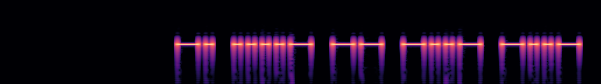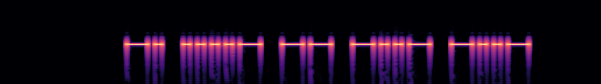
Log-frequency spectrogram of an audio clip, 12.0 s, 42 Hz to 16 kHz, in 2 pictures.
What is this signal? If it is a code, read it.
Morse code, heard as a keyed tone, about 17 wpm, 700 Hz. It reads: N4MXX N4MXX
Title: USA Call Signs - 5 Characters - Repeated 3x - 17wpm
